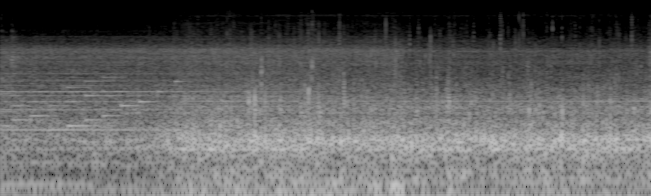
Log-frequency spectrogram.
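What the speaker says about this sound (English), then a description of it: "a rolling boil that you can't stir down." Carrot cake jam at a rolling boil in a pot, a steady dense bubbling and popping that grows slightly louder and continues throughout, close up with no talk.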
